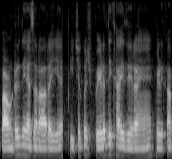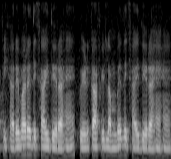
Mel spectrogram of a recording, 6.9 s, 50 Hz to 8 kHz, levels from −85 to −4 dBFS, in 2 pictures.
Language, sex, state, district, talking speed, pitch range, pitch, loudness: Hindi, male, Rajasthan, Nagaur, 255 wpm, 100-115 Hz, 105 Hz, -29 LUFS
